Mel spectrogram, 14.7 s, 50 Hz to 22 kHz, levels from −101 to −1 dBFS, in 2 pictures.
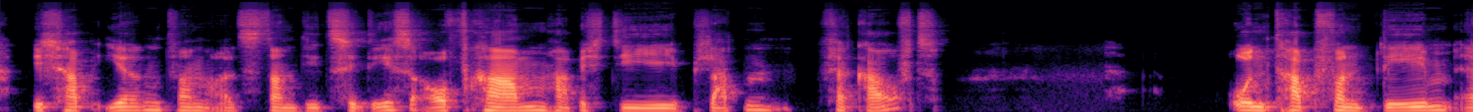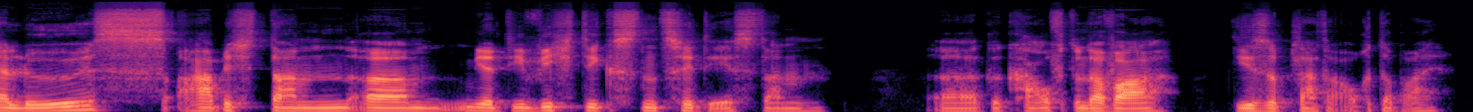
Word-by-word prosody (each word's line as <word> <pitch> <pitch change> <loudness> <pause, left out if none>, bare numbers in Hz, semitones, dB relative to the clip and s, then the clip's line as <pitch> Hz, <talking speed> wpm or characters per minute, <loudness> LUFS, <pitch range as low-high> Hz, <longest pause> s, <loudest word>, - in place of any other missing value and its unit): ich 115 0 0
habe 120 0 +2
irgendwann, 125 -1 0
als 110 -1 -7
dann 110 -2 +1
die 105 0 -4
CDs 130 +2 -1
aufkamen, 115 +2 +5
habe 120 0 -1
ich 120 +1 -10
die 105 -2 +1
Platten 140 +9 -5
verkauft - - -2 1.4
und 125 -1 +5
hab 130 - +6
von 120 -5 +2
dem 125 +3 +3
Erlös 110 +6 0
habe 110 +2 -1
ich 120 +1 -10
dann, 105 0 -1
ähm, 105 -1 +2
mir 115 -2 0
die 110 -1 -5
wichtigsten 120 -2 -3
CDs 105 -3 -5
dann, 95 0 -10 0.5
äh, 95 0 -7
gekauft 105 +1 -8
und 105 - -1
da 100 -1 +2
war 95 0 +2 0.3
diese 100 -1 -1
Platte - - -8
auch - - -14
dabei. 105 +3 -12
110 Hz, 145 wpm, -25 LUFS, 105-120 Hz, 1.4 s, hab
